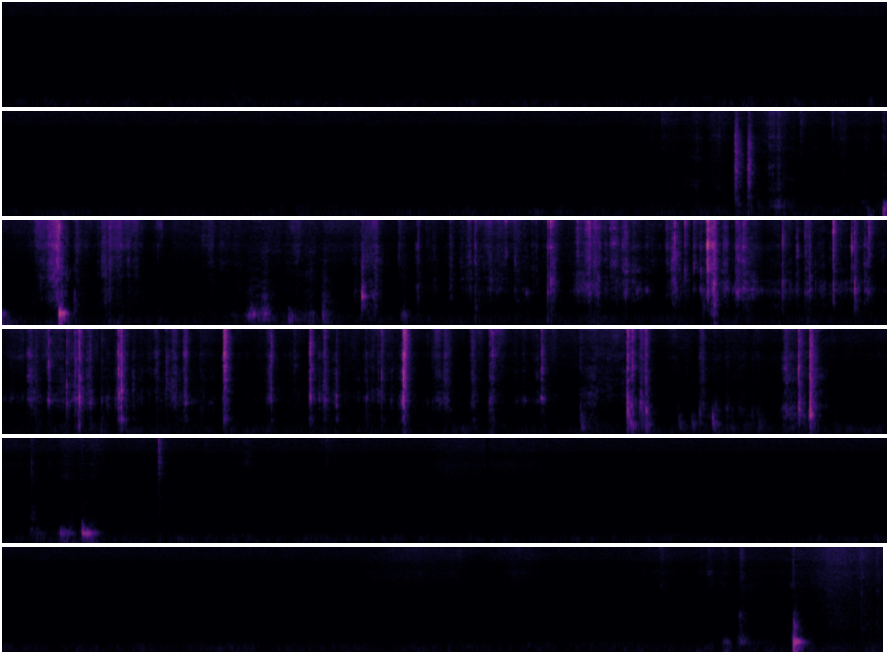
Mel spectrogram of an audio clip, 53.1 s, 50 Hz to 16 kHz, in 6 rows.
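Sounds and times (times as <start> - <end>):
packaging crinkling and tearing: 18.0 - 19.2, 20.6 - 32.1.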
